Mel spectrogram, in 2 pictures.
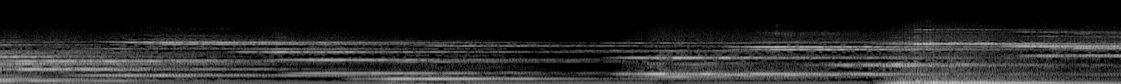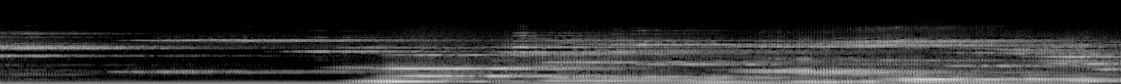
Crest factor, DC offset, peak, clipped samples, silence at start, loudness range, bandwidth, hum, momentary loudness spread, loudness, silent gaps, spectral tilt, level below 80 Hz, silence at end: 18 dB; under 0.1%; -4 dBFS; under 0.1%; 0 s; 8 LU; 8.2 kHz; none; 11 LU; -22 LUFS; none; -7 dB/octave; -34 dBFS; 0 s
